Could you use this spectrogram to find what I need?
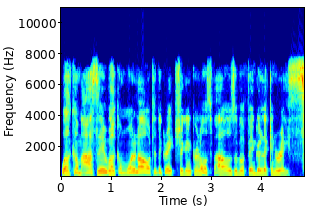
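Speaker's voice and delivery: cartoon rooster voice with rapid patter. Imitating a costumed colonel's speech pattern: Foghorn Leghorn voice. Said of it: "professional Foghorn Leghorn impersonator".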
